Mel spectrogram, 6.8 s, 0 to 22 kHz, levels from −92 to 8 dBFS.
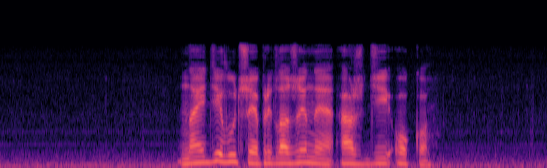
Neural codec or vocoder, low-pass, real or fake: none; 7.2 kHz; real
